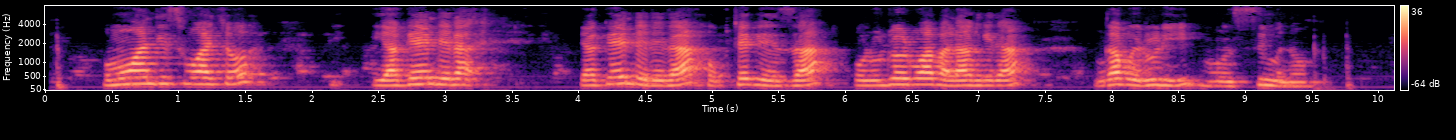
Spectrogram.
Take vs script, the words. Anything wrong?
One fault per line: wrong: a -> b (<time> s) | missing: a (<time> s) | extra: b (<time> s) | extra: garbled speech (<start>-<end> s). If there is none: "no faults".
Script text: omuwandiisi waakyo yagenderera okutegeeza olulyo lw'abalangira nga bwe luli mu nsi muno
no faults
